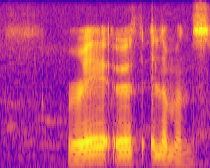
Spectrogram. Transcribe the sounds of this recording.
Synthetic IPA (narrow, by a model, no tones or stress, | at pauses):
ɹɛːʔɜθɛləmə̃nts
